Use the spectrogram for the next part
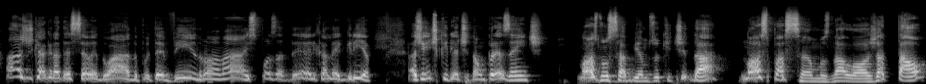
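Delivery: high, lively imitation of the hosts' thank-you speech; mock gushing thanks. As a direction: play the sweet emcee thanking the preacher. Organizers thank him on stage.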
